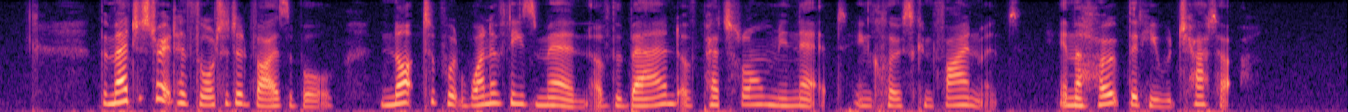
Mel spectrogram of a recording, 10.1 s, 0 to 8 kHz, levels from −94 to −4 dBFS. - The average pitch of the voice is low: No, high, 205 Hz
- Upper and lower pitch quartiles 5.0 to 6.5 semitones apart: No, average, 4.1 semitones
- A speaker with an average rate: Yes, average, 170 wpm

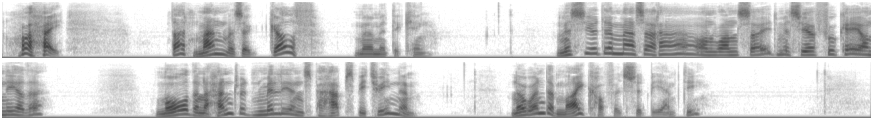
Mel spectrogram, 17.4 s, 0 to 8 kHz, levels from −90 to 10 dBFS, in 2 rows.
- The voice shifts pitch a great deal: Yes, wide, 8.8 semitones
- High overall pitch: Yes, high, 195 Hz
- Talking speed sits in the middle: No, slow, 115 wpm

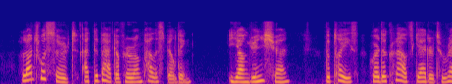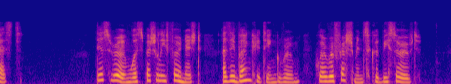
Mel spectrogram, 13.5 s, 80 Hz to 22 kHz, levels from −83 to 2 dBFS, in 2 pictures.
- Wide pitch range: No, average, 3.8 semitones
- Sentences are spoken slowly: No, average, 160 wpm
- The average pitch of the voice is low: No, high, 205 Hz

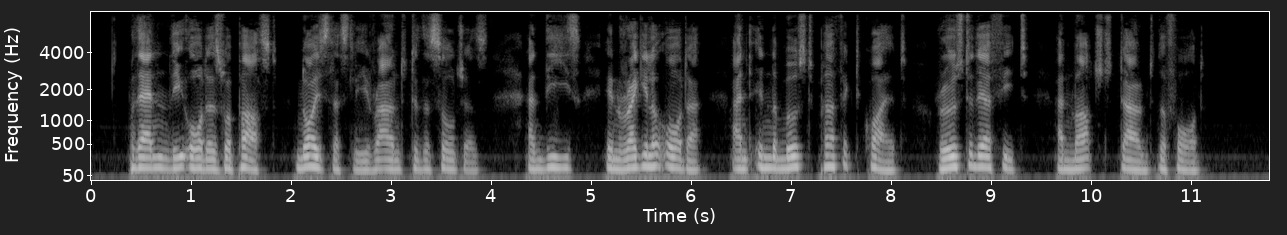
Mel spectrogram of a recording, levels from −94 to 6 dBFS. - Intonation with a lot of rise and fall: No, average, 3.3 semitones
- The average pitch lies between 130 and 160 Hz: Yes, low, 135 Hz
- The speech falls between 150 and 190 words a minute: Yes, average, 160 wpm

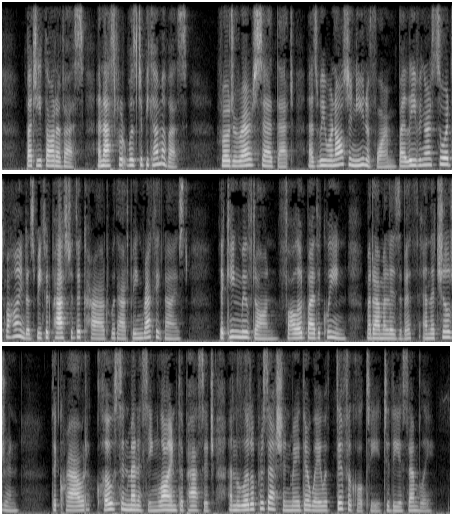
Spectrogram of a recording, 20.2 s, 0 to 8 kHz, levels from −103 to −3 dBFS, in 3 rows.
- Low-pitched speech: No, high, 225 Hz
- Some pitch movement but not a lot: Yes, average, 4.1 semitones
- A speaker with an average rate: No, fast, 210 wpm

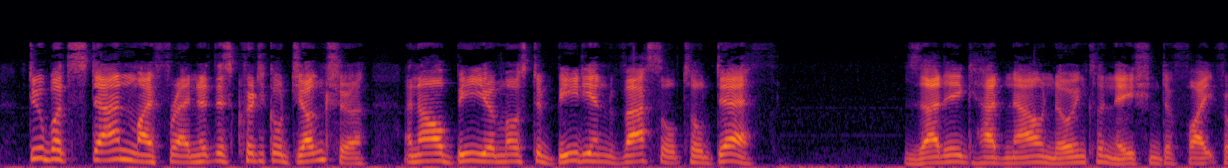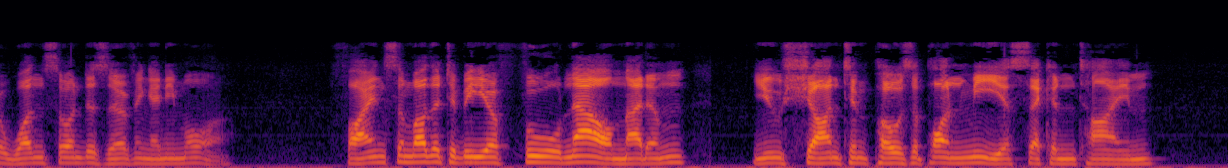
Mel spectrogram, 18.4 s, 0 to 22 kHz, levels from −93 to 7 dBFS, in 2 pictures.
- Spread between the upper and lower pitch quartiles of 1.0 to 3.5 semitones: No, average, 4.4 semitones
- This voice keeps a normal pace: Yes, average, 155 wpm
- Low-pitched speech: Yes, low, 130 Hz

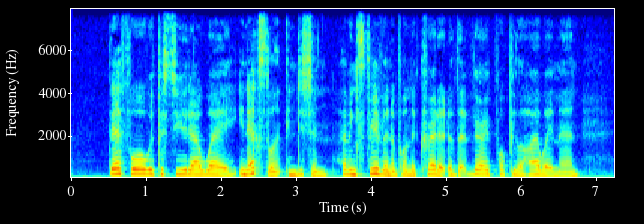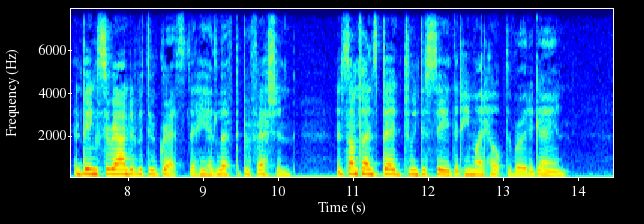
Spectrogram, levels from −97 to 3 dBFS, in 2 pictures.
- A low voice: No, high, 210 Hz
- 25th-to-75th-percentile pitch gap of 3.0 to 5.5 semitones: No, narrow, 2.6 semitones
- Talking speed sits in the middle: Yes, average, 170 wpm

